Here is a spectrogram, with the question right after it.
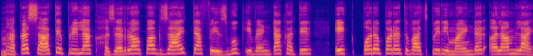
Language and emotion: Goan Konkani, neutral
